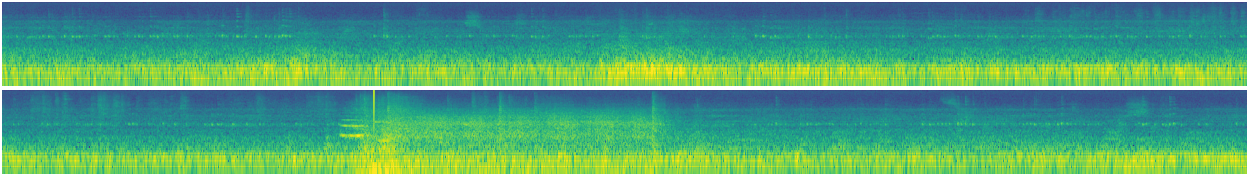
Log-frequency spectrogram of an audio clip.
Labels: Are they at a concert?
no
